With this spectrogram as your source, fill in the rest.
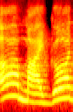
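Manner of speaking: loud, slow, awed voice. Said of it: "ça a fait comme".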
